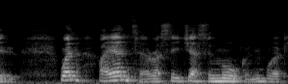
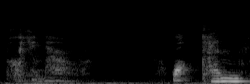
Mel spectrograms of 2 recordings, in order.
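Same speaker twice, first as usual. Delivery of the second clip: whispering; 5 dB quieter than usual. Retold or imitated. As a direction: whisper it like a naughty secret. Mother hinting at sex.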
